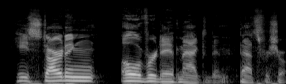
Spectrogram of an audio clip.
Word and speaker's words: Magadan: Say it quick and fun, like it's a nut. – Magadan. – Close. Magadan.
